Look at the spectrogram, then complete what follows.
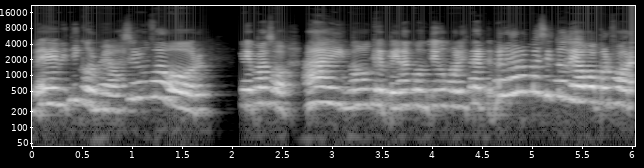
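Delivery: agudo y rápido, pedido melindroso; cortesía exagerada burlona. Retold or imitated. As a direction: remeda la cortesía excesiva con voz más aguda. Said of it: "en cambio aquí". (cortesía empalagosa imitada, aguda y rápida)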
